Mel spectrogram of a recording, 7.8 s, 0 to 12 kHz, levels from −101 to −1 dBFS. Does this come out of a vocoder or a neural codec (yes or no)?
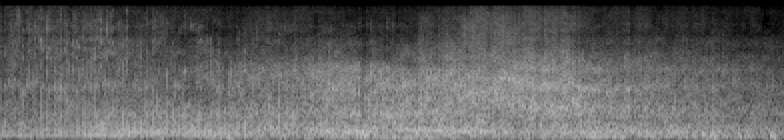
yes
